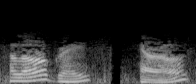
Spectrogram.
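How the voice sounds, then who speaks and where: A weary, wounded man on the run in vintage radio drama. His voice sits a little high and comes haltingly, with sentences trailing away. The sound is muffled and narrow, with faint noise. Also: big pitch swings. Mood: bitter. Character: weary runaway husband faking his death, wounded and halting. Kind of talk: 1950s radio drama acting.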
